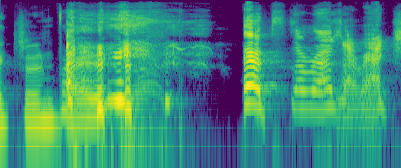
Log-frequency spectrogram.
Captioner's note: both laugh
